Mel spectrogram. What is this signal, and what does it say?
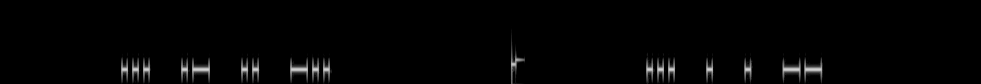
Morse code, heard as a keyed tone, about 22 wpm, spaced as for 16 wpm, 700 Hz. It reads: SAID SEEM
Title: 2x Character Spacing - Top 500 Words - 22wpm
